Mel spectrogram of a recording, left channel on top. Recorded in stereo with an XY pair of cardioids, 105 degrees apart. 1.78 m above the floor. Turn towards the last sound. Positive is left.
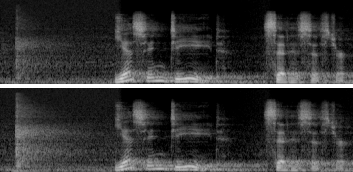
turn(degrees=25)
